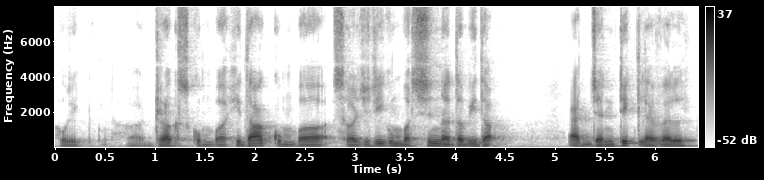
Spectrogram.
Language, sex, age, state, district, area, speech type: Manipuri, male, 30-45, Manipur, Imphal West, urban, spontaneous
